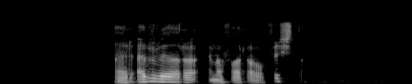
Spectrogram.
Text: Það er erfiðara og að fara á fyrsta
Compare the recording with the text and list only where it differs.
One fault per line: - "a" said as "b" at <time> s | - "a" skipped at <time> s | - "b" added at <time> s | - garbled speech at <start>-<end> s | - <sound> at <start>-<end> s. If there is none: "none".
- "og" said as "en" at 2.1 s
